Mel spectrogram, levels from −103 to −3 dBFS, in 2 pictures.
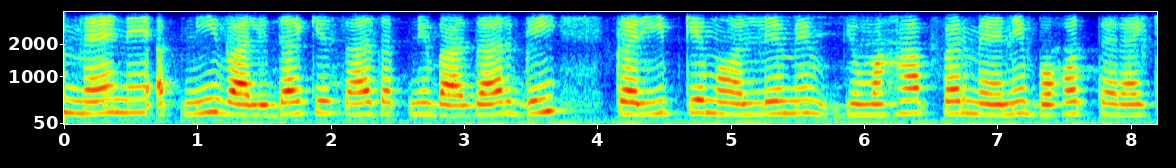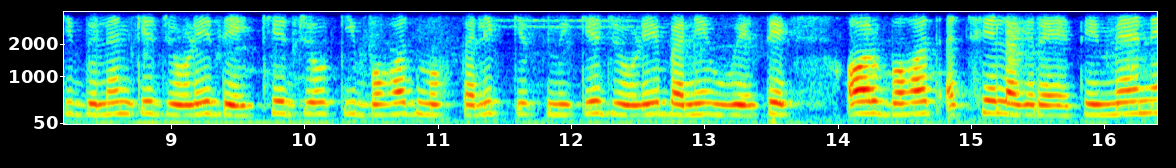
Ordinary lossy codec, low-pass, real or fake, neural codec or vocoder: Opus, 24 kbps; 3.6 kHz; real; none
